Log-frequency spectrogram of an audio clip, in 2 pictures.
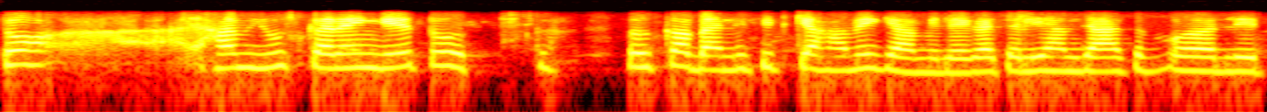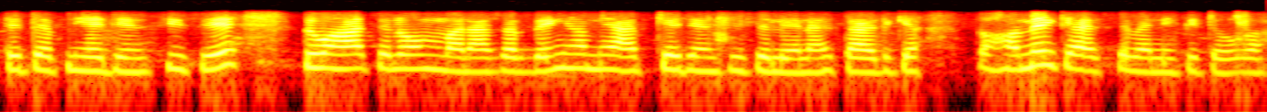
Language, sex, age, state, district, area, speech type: Hindi, female, 30-45, Uttar Pradesh, Sitapur, rural, conversation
